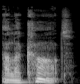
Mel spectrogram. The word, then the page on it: a la carte: British English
